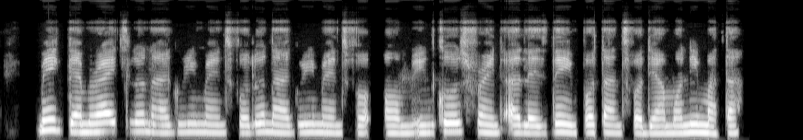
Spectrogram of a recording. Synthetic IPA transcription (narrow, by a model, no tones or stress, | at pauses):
mek̚dɛ̃mɹaɪtlonaaɡɹimɛ̃ntsfɔlonaaɡɹimɛ̃ntfɔɔmĩnklosfɹɛ̃nda̰lɛsdeĩmpɔtãntfɔdɛamɔnimata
